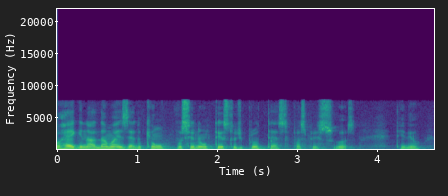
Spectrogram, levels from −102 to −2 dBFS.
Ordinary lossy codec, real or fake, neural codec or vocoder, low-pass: none; real; none; none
